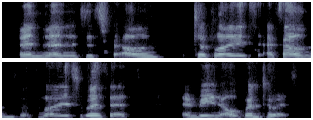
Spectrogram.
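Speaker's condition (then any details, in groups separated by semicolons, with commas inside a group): Parkinson's; voice weaker than before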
